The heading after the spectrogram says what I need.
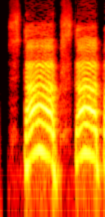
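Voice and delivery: high, loud pleading stop; a son crying out to make her stop; boy shouting stop. Retold or imitated. Boy cries out at mother.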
